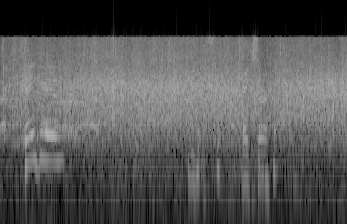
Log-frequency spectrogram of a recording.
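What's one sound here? People in a crowd cheer and whoop.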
